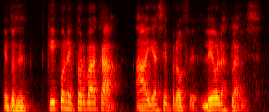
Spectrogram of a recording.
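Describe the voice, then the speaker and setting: A man with a Peruvian Spanish accent teaching an online exam-prep class, lively, and acting out both student and teacher in little back-and-forth exchanges. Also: mid-range voice, unhurried. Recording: dull lo-fi stream audio.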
